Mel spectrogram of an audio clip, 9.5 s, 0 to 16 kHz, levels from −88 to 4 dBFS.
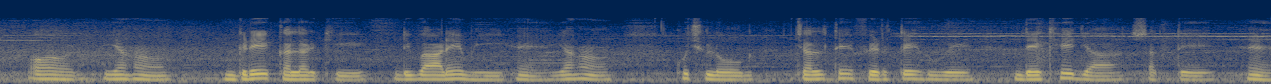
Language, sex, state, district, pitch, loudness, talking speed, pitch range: Hindi, male, Bihar, Muzaffarpur, 140 Hz, -23 LUFS, 105 wpm, 130-150 Hz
